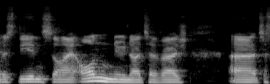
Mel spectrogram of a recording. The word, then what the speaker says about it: Tavares: You don't actually pronounce the, the R in a hard way, it's just Tavares, um, it seems.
